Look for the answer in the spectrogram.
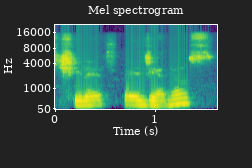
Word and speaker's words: chiles rellenos: I had the best, I'm going to say it, but like, I feel like I'm going to butcher it, but it's chiles rellenos. – No, yeah, you said it perfectly.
